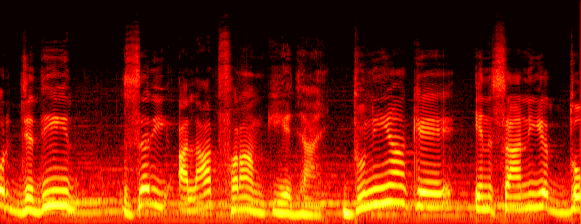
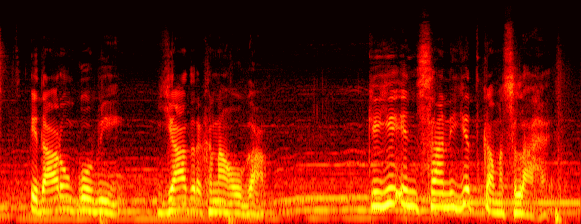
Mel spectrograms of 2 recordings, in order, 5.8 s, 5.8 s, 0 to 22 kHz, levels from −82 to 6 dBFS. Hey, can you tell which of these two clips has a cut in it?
first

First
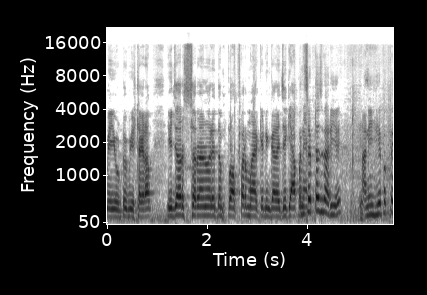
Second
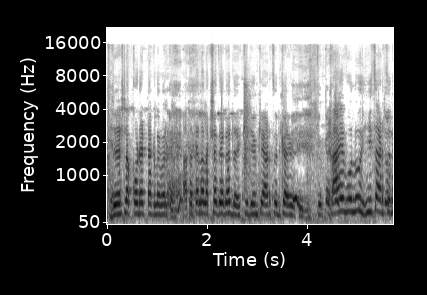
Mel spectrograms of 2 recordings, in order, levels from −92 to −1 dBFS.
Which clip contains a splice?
first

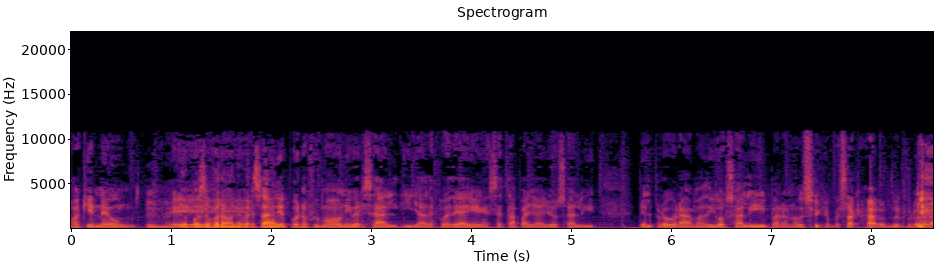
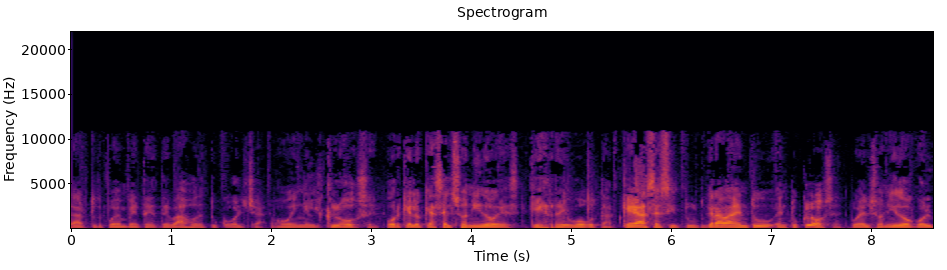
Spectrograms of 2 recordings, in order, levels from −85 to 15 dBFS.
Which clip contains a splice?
second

